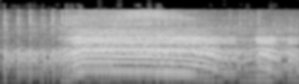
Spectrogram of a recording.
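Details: Ryobi line trimmer whose head doesn't spin fast enough: after priming ten times, full choke and full throttle, it catches, revs up briefly with a rising buzz, sags, then dies within about three seconds.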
